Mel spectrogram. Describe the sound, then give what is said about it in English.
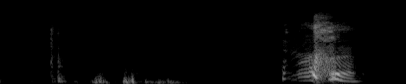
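A few soft, scattered clicks and taps, then a single loud sneeze with a sharp breathy burst that fades quickly, followed by quiet. “Bless you.”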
